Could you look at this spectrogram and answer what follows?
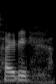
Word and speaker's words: Heidi: a hand raise uh haiti so sorry if i mispronounced your name yeah no that's fine it's heidi um actually i do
